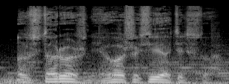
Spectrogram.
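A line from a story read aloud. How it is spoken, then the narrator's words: Dazed captain's groan. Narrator (Russian): простонал кое-как пришедший в себя капитан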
